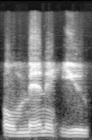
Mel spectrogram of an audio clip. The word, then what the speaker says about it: Omenihu: Charles, I'm going to mispronounce his last name, Omenihu.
